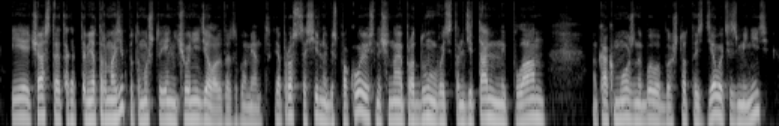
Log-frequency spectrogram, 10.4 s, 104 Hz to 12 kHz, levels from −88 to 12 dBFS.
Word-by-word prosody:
И, 145 +1 -1
э, - - -2
часто 155 +2 +1
это 130 -1 -4
как-то 130 +1 -2
меня 135 +1 +5
тормозит, 140 - +2
потому 125 +2 -1
что 130 0 -5
я 135 - +2
ничего 130 +1 +1
не 135 -1 +3
делаю 120 -6 +2
вот 105 - -8
в - - -4
этот 105 +2 -10
момент. 105 -1 -6
Я 125 - -2
просто 155 0 -1
сильно 135 +1 0
беспокоюсь, 145 +8 0
начинаю 130 +1 +1
продумывать 125 -1 +1
там 115 -1 0
детальный 125 +1 +2
план, 130 +4 +1 0.6
э, - - -7
как 130 0 -2
можно 130 -2 +1
было 130 0 +1
бы 110 0 -5
что-то 125 0 -5
сделать, 145 +8 +1
изменить. 120 +11 -1
130 Hz, 195 wpm, -23 LUFS, 120-140 Hz, 0.6 s, меня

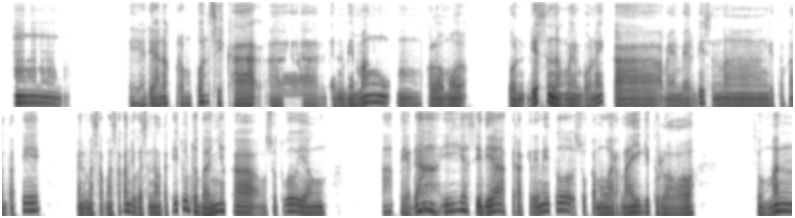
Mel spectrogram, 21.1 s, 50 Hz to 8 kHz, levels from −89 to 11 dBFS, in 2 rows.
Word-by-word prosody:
Mmm, 135 -4 +2 0.9
iya 120 -1 -7
dia 115 - +1
anak 125 +1 0
perempuan 125 +3 -2
sih 125 -2 -4
Kak 105 -1 +2 0.6
kan, 105 0 -7
dan 105 0 -8 0.2
memang, 110 +7 +3 0.4
mmm, 110 +1 -4
kalau 110 -1 +1
me 105 - +2 0.7
bon 105 -1 0
dia 130 +6 +7
senang 120 -10 +8
main 105 -1 +1
boneka, 110 +6 -1 0.6
main 100 -1 -4
Barbie 100 +6 -3
seneng 110 0 0
gitu 105 +1 -11
kan, 110 -1 -4
tapi 105 +8 -6 0.7
main 110 -2 -1
masak-masakan 110 +6 -2
juga 110 -3 0
senang 115 0 0
tapi - - -8
itu - - -4
udah 150 -7 +2
banyak 130 +8 +4
Kak 120 -3 +3
maksudku 135 +5 0
yang 115 -2 +3 0.9
apa 125 +3 -9
ya, - - -2
nah! 155 +5 +4 0.2
Iya 150 +5 +1
sih 125 - +4
dia 130 +4 +7
akhir-akhir 120 -3 -6
ini 135 +4 +3
tuh 165 -4 +1
suka 120 -2 -7
mewarnai 115 +3 +2
gitu 130 +1 -2
loh. 105 +3 +1 0.8
Cuman, 110 +7 +3
115 Hz, 140 wpm, -25 LUFS, 105-130 Hz, 0.9 s, senang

